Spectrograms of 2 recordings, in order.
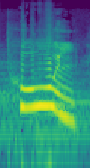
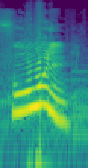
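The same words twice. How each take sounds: First: It begins with an aspirated p sound. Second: It begins with an f sound. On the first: It means a flower. The speaker calls it right. "फूल नहीं होता है, क्या होता है" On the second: It sounds like the English word for an idiot. The speaker calls it wrong. "फूल तो बेवकूफ हो गया"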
